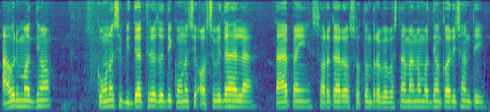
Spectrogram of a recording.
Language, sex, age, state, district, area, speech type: Odia, male, 30-45, Odisha, Dhenkanal, rural, spontaneous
